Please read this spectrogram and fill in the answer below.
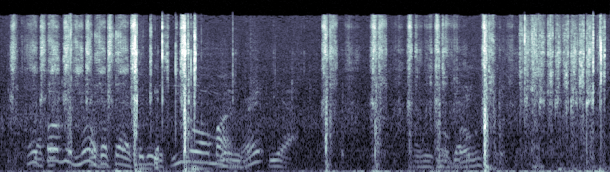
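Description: Several sharp, raspy scrapes of a ferro rod being struck to throw sparks onto tinder, over men's voices talking in the background.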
